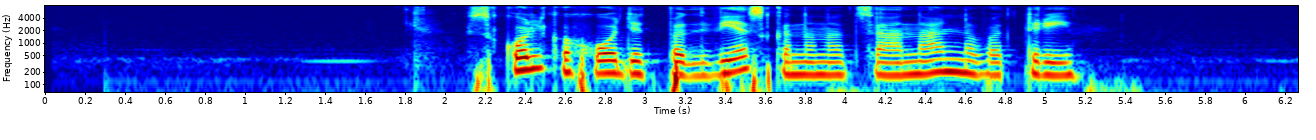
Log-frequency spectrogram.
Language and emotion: Russian, neutral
